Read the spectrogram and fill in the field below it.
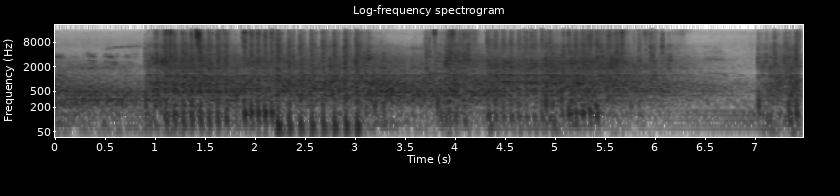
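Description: Gunfire rattles in bursts nearby.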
